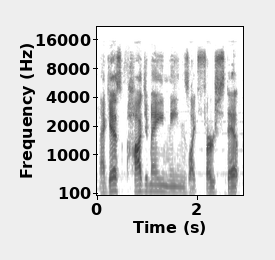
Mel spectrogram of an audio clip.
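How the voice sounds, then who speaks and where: A laid-back man chats while gaming, laughing often and cursing freely. His voice sits at a middling pitch. Game music plays faintly behind. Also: steady tone, slow, a bit bright, clear, resonant tone. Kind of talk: casual chat while gaming.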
